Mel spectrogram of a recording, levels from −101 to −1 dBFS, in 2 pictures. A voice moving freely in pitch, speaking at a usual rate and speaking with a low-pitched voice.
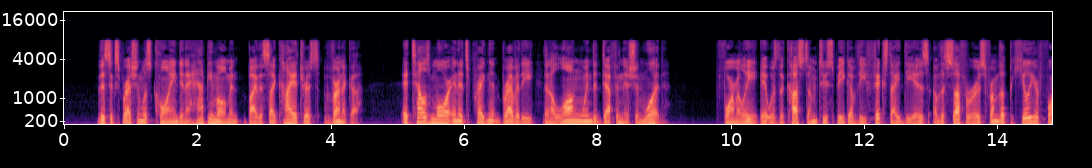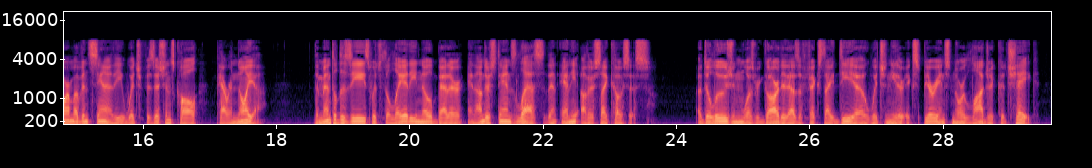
No: average, 4.8 semitones; average, 160 wpm; very low, 90 Hz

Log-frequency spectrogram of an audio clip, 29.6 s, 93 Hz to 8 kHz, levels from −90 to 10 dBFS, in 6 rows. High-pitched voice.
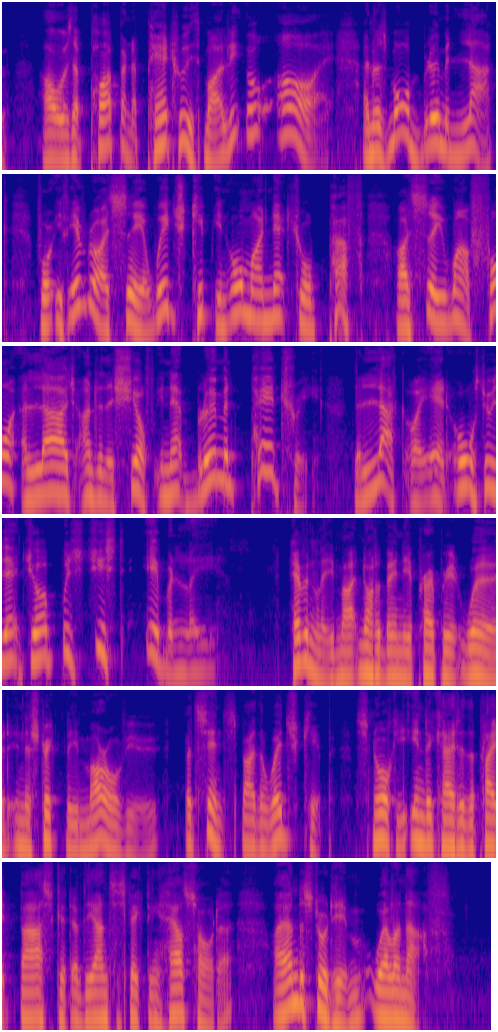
No: medium, 145 Hz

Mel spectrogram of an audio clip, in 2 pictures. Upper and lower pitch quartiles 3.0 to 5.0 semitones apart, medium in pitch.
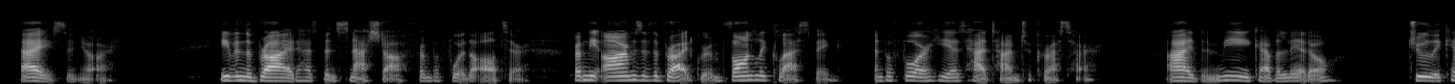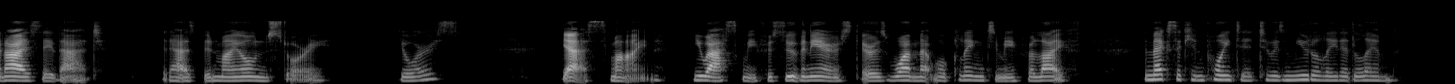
No: narrow, 2.5 semitones; medium, 180 Hz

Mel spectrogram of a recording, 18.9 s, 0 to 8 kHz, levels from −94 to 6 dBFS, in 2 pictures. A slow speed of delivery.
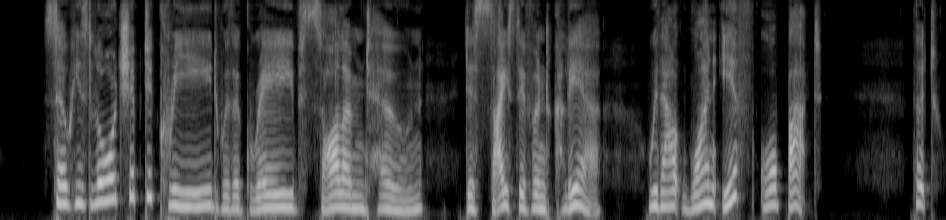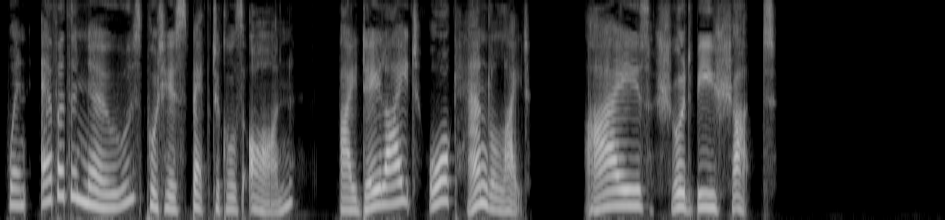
Yes: slow, 105 wpm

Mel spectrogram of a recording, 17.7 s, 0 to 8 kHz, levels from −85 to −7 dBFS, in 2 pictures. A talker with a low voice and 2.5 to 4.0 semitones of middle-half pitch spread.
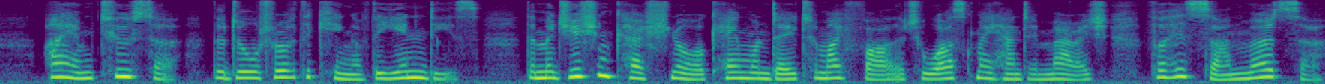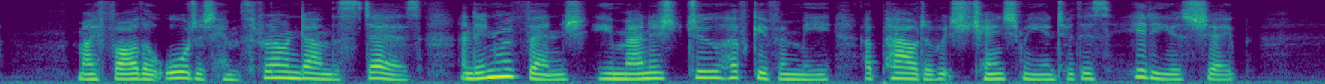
No: high, 200 Hz; average, 3.7 semitones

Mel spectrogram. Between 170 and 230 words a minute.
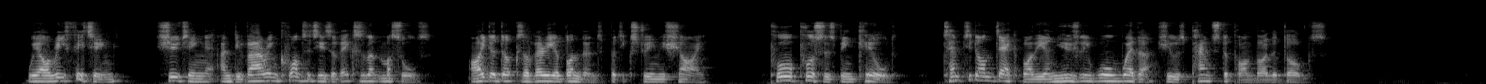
No: average, 155 wpm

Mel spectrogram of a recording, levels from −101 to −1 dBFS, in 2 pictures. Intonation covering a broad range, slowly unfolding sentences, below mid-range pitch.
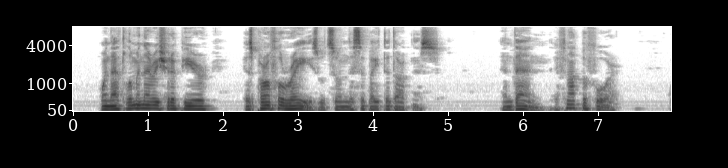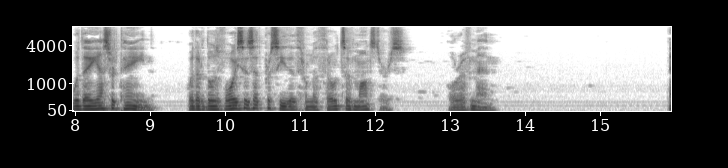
No: average, 3.5 semitones; slow, 130 wpm; low, 100 Hz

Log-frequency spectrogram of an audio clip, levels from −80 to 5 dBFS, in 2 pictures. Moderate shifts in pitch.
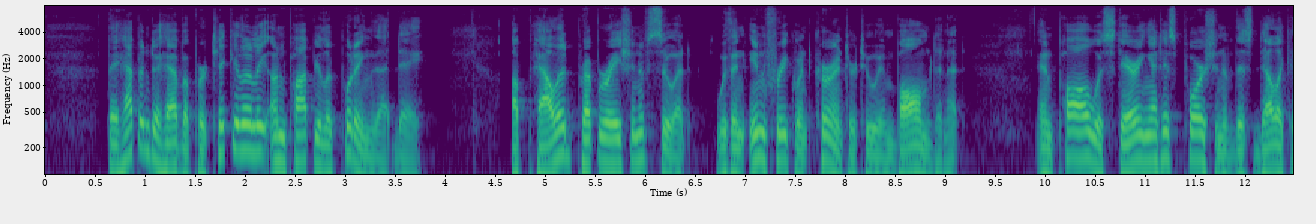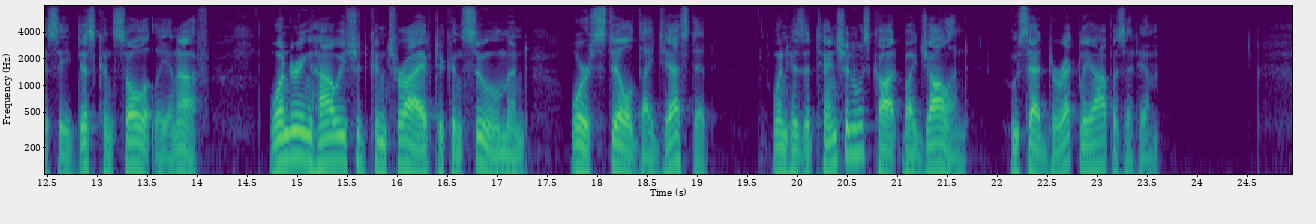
No: wide, 8.0 semitones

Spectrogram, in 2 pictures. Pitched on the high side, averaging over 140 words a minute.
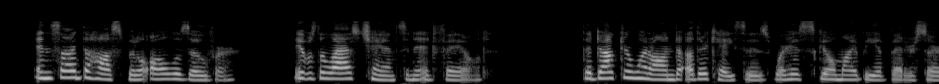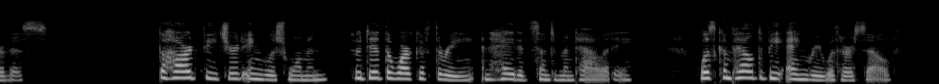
Yes: high, 235 Hz; average, 160 wpm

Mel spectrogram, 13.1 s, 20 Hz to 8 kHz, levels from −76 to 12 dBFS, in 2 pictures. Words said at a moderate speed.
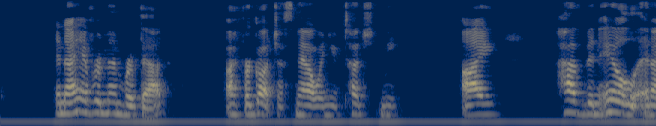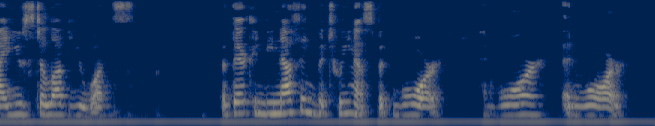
Yes: average, 170 wpm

